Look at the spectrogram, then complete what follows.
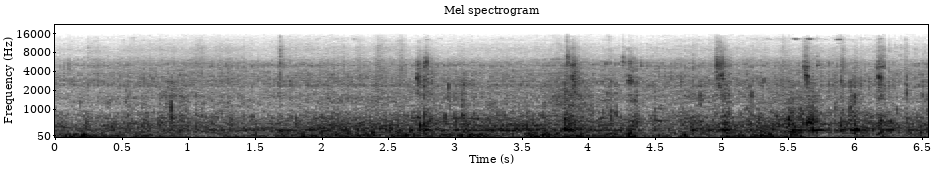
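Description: Mountain bike riding down a rough trail: a steady rumble of wind and tyres, with scattered sharp knocks and rattles from the bike over bumps.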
